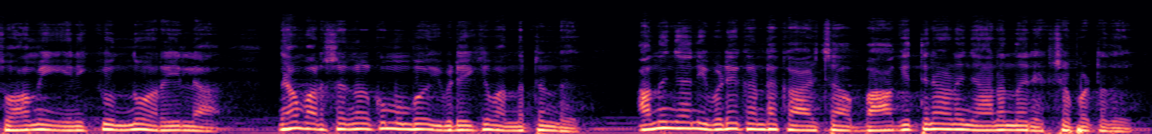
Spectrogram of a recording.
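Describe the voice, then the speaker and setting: A man's voice: mid-range voice, brisk, faint music behind, lightly acted. A man doing a desperate, frightened grandfather. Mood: pleading. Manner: shouting, pleading.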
